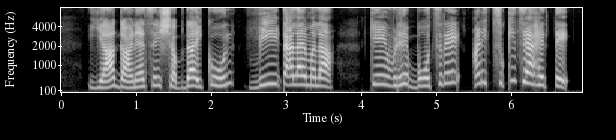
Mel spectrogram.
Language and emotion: Marathi, disgusted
